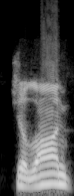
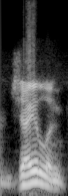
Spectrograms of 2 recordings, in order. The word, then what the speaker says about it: Jalon: He's the brother of the Gamecock standout safety Jalon Kilgore, or Jalen Kilgore, if you want to pronounce it correctly, which I probably should try and do.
